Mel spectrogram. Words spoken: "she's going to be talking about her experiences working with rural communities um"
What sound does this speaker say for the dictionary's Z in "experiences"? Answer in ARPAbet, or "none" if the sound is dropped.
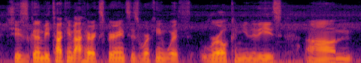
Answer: Z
